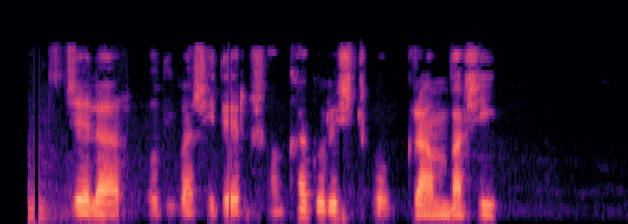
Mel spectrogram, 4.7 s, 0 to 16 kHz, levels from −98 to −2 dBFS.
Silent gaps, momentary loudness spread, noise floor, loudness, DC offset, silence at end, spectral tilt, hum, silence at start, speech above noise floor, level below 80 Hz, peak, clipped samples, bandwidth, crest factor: none; 15 LU; -82 dBFS; -28 LUFS; under 0.1%; 1 s; -4.5 dB/octave; none; 0.2 s; 54 dB; -66 dBFS; -6 dBFS; under 0.1%; 7.6 kHz; 22 dB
